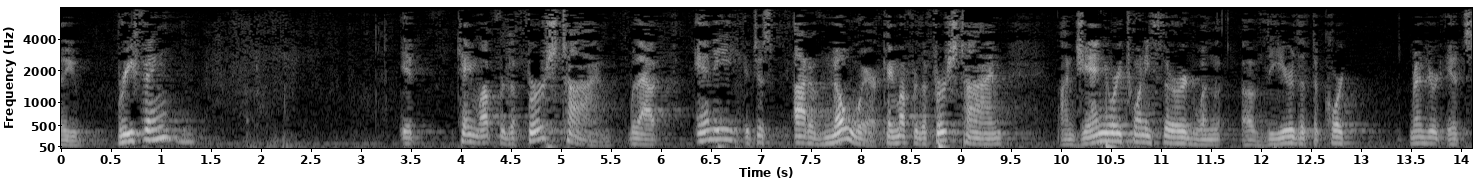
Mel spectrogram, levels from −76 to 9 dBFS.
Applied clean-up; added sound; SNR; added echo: none; none; none; none.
